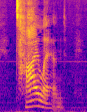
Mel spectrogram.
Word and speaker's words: Thailand: spelled with a th they are pronounced as if they were spelled with a normal t like that and these words are thomas thompson teresa thailand thames like the river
